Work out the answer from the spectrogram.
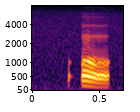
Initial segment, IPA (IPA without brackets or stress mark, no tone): ʔ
